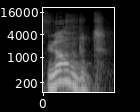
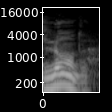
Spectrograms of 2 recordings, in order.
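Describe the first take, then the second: First: The name is pronounced following its spelling. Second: The name is pronounced in its accepted form. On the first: The speaker calls it wrong. "phonétiquement, quoi" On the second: The speaker calls it right. "en fait, c'est c'est Landes"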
